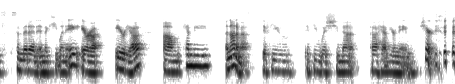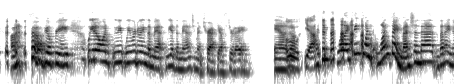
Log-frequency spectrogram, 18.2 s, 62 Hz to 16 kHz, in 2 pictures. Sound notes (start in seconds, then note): 15.3 laughs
